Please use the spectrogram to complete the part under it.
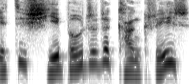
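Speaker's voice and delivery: rough attempted Welsh accent. Joking about a way of giving bad news softly: imitated Welsh accent. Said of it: "I can't do a Welsh accent, but it's something like".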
